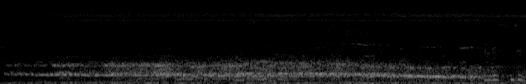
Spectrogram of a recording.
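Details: Howler monkeys give a steady, droning roar that swells and holds without a break, near Shelter Bay Marina, Panama, where they are heard every morning and evening.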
